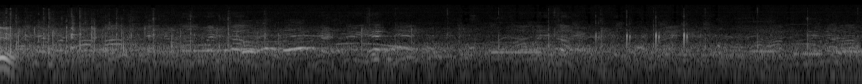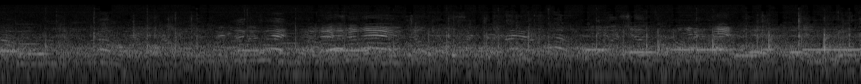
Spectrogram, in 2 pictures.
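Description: Ballpark crowd ambience: scattered voices of fans talking and calling out in the stands, with a few short sharp knocks about six to seven seconds in.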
